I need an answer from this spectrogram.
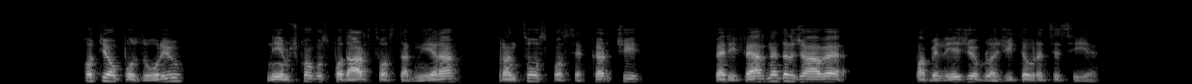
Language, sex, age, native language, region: Slovenian, male, 30-49, Slovenian, Central Slovenia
